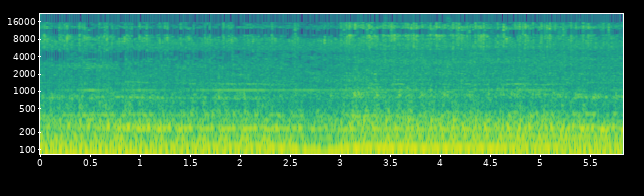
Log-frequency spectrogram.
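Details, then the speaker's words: Supercharged LT4 swap in an El Camino after first run-up with good oil pressure and water temp: deep, steady V8 rumble on the road, even and smooth, no knocking or vibration. Normal running. "you know we just kind of let it run for a little bit everything was good no leaks um you know like i said that go good oil pressure um water temp was good um nothing out of the ordinary"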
